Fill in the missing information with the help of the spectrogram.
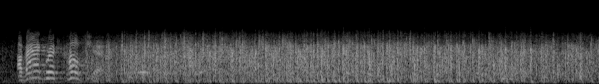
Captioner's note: applause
